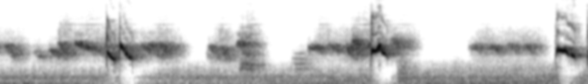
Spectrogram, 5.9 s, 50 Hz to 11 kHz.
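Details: Caged Malaysian Oriental white-eye (mata puteh) singing a happy buka-style song, recorded 27 February 2023: high thin twittering phrases with sharp down-slurred whistles, bursts separated by short pauses, faint low room hum beneath.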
